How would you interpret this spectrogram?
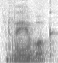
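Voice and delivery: rebook said reh-bok with pure vowels; Spanish vowels. Shown as a demonstration. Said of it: "E, O, O".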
